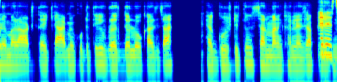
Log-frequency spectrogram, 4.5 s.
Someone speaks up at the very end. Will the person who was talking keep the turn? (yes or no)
no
